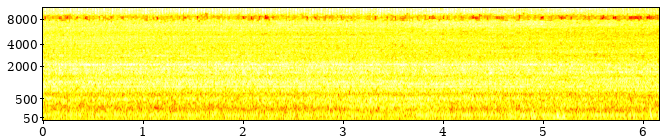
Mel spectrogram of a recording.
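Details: 2005 BMW X5 at idle, before repair: constant rough growl from the A/C compressor pulley bearing under the engine note, not quieter with A/C switched on; worn compressor bearing.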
